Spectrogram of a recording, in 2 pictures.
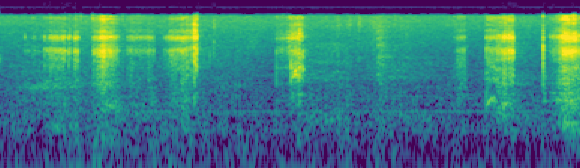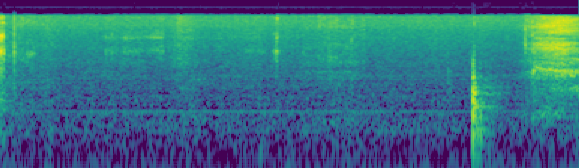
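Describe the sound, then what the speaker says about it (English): A hand file rasps against the copper outer conductor of an RF connector in a few short, scattered strokes, with quiet gaps between them and a sharp click near the end. "We do this using a file."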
